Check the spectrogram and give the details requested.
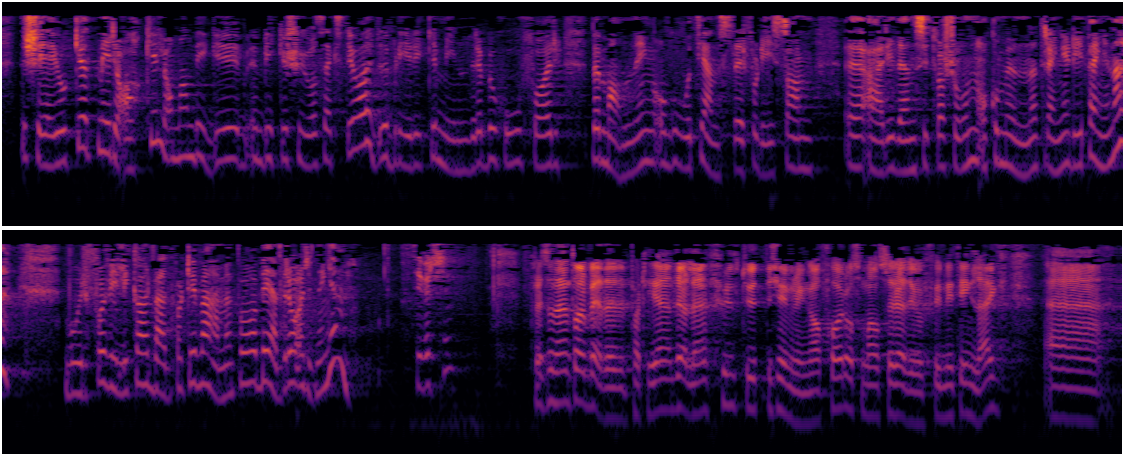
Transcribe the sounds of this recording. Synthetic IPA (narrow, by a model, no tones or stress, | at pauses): d̪̥ɛʂeːɾjʊɪkːəɛt̪mɪɾɑːkəlɔmːɑnbʏɡːəbʏɡːəʂʉːɔsɛkst̪ɪoːɾd̪ɛblɪɾɪkːəmɪnd̪ɾəbəhuːʋfɔɾ | bəmɑnːɪŋɔ̰ɡuːət̪ʰjeːnəst̪əɾfɔɖisɔm | æɾɪd̪ɛnsɪt̪ʉɑʂuːnn̩ɔ̰kʰʊmʉːnənət̪ʰɾɛŋːəɖɪpʰɛŋːənəʋʊɾfɔɾʋɪlɪkːəɑɾbæɪd̪əpɑʈiːəʋæːɾmɛpʰɔbeːd̪ɾəɔɾd̪nɪŋən | pʰɾɛsɪd̪ɛnt̪ɑɾbæɪd̪əpʰɑʈʰiːəd̪eːləɾfʉlt̪ʉːt̪̚bəçʏmɾɪŋɑfɔɾɔsɔmæɾɔsɔɾeːd̪əjʊʈfɪmɪt̪ɪnlɛɡ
